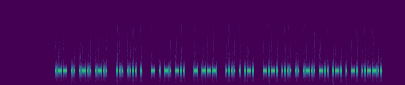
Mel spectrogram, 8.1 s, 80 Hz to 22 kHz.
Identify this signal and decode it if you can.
Morse code, heard as a keyed tone, about 42 wpm, 700 Hz. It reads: WILL SHE TEND TO HER CHILDREN?
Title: Sentences from Top 1000 Words - Review Part 5 - 45wpm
